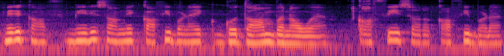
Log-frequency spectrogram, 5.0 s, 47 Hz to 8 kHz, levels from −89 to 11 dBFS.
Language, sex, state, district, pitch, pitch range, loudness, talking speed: Hindi, male, Punjab, Fazilka, 180 Hz, 160-195 Hz, -19 LUFS, 180 wpm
